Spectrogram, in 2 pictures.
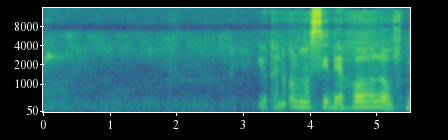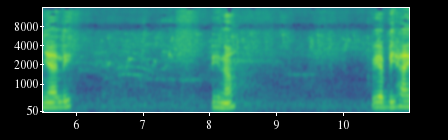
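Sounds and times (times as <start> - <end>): faint outdoor background noise: 0.0 - 11.0
short bird chirps: 6.4 - 8.1.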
